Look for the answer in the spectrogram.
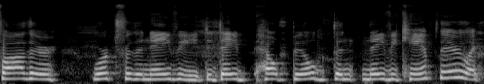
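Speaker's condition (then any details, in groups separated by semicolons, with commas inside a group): No condition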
